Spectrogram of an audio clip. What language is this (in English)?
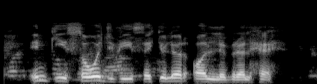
Urdu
